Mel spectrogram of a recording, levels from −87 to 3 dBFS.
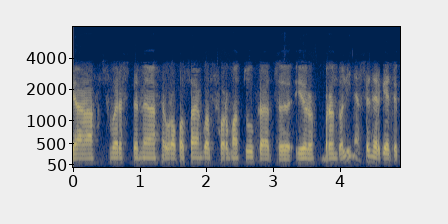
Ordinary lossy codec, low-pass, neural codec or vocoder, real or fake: AAC, 32 kbps; 7.2 kHz; none; real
